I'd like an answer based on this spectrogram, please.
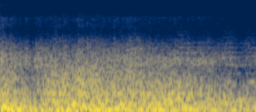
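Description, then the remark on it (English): A huge explosion sound effect for the planet Krypton exploding: a dense, roaring rumble heavy in the low end that holds steady and loud for a few seconds without fading, with no voices. “One of the planet's leading scientists, sensing the approach of doom, placed his infant son in a small rocket ship and sent it hurtling in the direction of the Earth, just as Krypton exploded.”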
